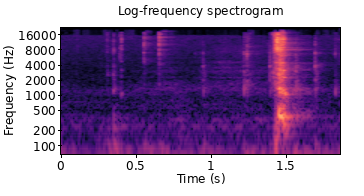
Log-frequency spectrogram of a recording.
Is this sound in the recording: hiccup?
yes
